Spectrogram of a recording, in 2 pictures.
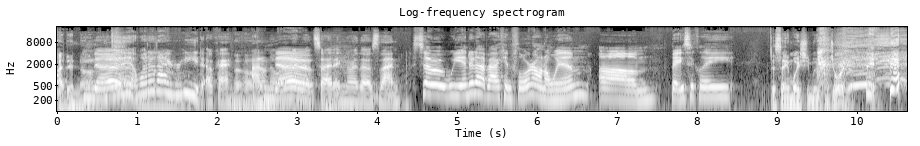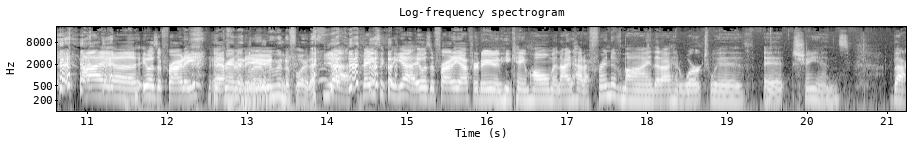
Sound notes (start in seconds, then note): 9.5 women laughing; 12.2 laughs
